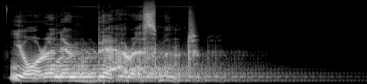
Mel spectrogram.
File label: Announcer last man forfeit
